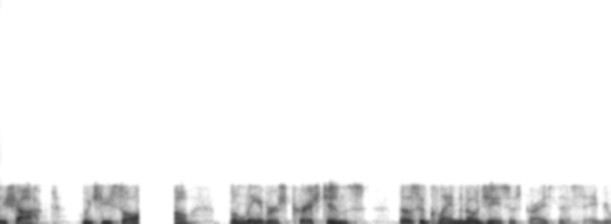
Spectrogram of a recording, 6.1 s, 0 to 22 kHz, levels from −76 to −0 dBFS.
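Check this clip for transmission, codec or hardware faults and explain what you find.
Two faults are present: Speex coding damage across the whole speech clip, and three packet-loss gaps concealed by the decoder.

Speex codec, throughout: the speech has a hoarse, noisy grain, which points to an encoding rate around 11 kbps. At that rate the CELP excitation gets few bits, so fine voice detail is replaced by a rough approximation. This differs from MP3-style transform artefacts: there is no watery swirling or pre-echo, only a buzzy, coarse quality.

VoIP packet loss concealed by the speech codec, at 0.97–1.00 s, 4.09–4.15 s, and 5.63–5.87 s: the decoder filled missing audio by extending its last pitch and filter with falling gain. The first two fit a single lost 20 ms frame and give a brief stretched smear. The third spreads about 140 ms of loss over roughly 200 ms, with a longest run near 80 ms. 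That produces a fading sound and weak, distorted speech that lingers after packets resume. Unlike a plain dropout, the gaps are filled by the decoder rather than left empty.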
